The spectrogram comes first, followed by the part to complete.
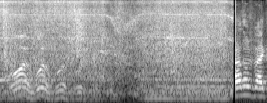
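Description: Electric pressure washer running, its motor humming steadily under the hiss of the water jet hitting a car wheel, at a pressure called very strong. A voice calls out over it briefly, and the machine sound cuts off abruptly about three and a half seconds in, giving way to talking.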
